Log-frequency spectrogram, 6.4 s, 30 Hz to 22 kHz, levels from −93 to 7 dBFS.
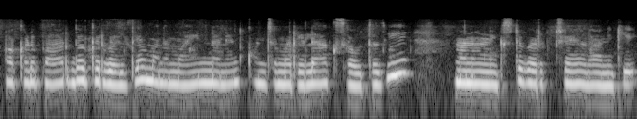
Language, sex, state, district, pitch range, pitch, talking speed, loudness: Telugu, female, Andhra Pradesh, Sri Satya Sai, 210-230 Hz, 220 Hz, 130 wpm, -15 LUFS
